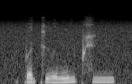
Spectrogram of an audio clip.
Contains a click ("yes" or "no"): no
